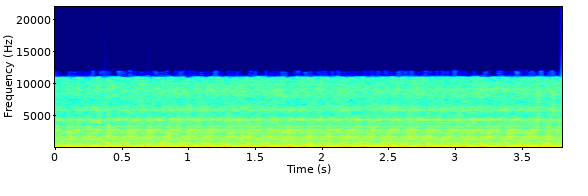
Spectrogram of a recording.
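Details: 2015 Mazda BT50 2.2L diesel, 256,000 km, with hard start, loss of power, a loud knock, P0341 cam and glow plug codes; scoped on crank, cam and injector. Steady clattery idle with a faint uneven beat around 200/min.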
